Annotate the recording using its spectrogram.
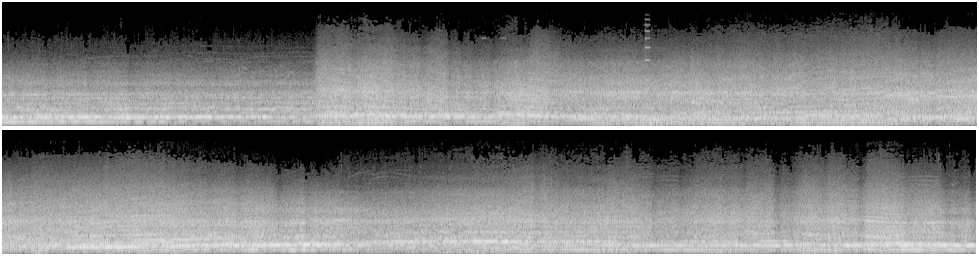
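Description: A race car engine roars and revs up and down as it shifts gears.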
